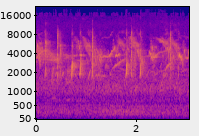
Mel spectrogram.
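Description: A common starling's rambling song: a fast jumble of sharp clicks, squeaky rising and falling whistles, and brief grating rattles, all high-pitched and continuous.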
